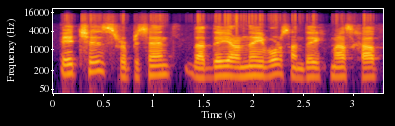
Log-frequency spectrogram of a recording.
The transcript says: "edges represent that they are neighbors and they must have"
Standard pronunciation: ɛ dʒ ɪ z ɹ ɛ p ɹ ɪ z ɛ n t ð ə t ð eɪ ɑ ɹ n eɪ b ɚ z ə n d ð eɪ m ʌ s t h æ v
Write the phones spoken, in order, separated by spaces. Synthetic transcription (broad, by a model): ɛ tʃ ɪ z ɹ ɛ p ɹ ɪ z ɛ n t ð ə t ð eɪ ɑ ɹ n eɪ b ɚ s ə n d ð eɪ m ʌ s t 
